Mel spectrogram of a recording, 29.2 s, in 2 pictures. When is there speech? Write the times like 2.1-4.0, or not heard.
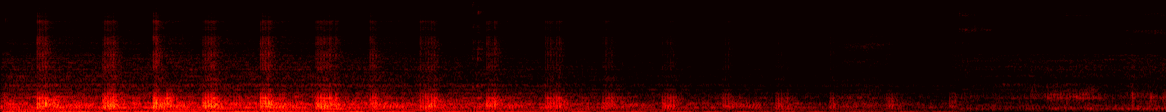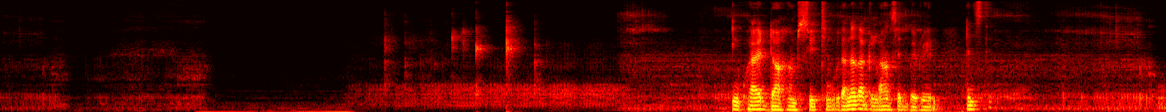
23.7-27.0.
